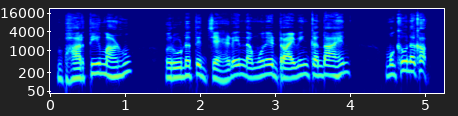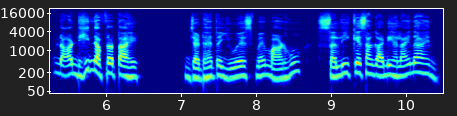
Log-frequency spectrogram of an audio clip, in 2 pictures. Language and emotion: Sindhi, disgusted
